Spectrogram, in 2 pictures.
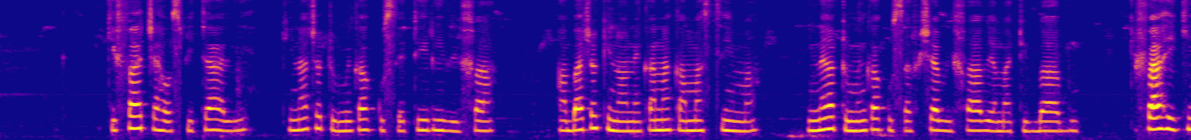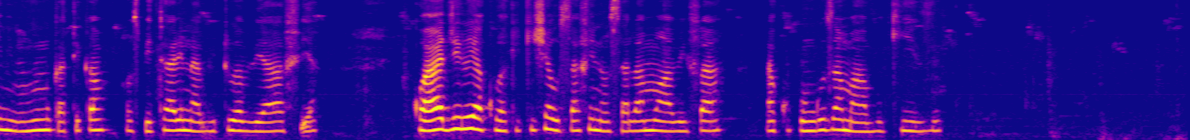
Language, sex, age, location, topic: Swahili, female, 36-49, Nairobi, health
